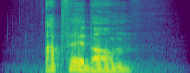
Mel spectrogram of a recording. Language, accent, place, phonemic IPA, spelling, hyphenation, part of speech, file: German, Germany, Berlin, /ˈap͡fl̩ˌbaʊ̯m/, Apfelbaum, Ap‧fel‧baum, noun / proper noun, De-Apfelbaum.ogg
- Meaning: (noun) apple tree; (proper noun) a surname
